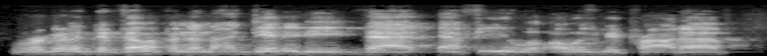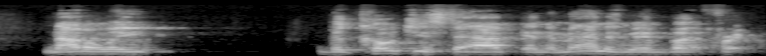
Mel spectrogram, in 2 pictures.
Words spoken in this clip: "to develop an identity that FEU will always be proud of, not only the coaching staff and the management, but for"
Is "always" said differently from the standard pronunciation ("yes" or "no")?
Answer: no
